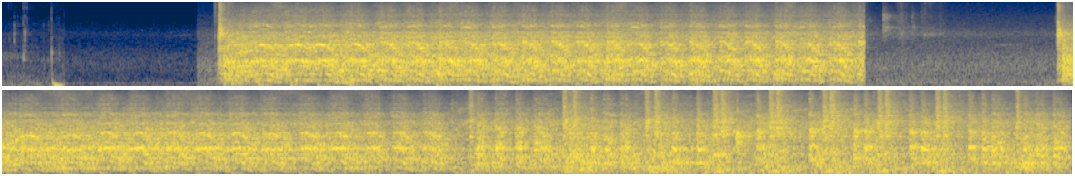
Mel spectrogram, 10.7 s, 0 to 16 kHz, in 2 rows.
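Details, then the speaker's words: Nissan GQ Patrol diesel, first start in 3.5 years, no coolant in the radiator: silence, a quick crank catching into rough, busy diesel clatter, a pause, then it fires and keeps running. "She started to run. She did start to run."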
